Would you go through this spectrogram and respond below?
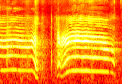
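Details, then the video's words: Pet cat meowing twice in quick succession: a steady, bright, strongly harmonic meow that drops sharply at its end, then a brief pause and a second long meow that rises, holds level and falls away. "so cute meow voice"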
